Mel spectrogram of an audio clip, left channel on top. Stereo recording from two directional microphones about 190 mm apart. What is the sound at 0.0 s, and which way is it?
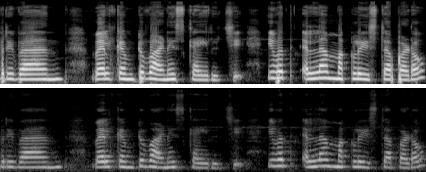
A woman's voice, 55° left (ahead or behind).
